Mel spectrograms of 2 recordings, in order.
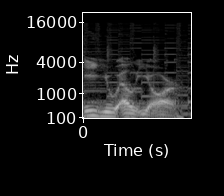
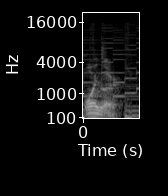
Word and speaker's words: Euler: the spoiler guy its EUL er its euler and it's not pronounced Euler it's Euler it's pronounced spoiler its e you le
